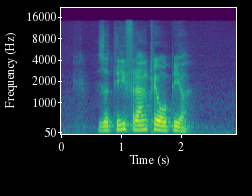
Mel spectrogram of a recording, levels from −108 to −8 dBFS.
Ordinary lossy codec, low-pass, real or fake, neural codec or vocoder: none; 14.4 kHz; fake; codec, 32 kHz, 1.9 kbps, SNAC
